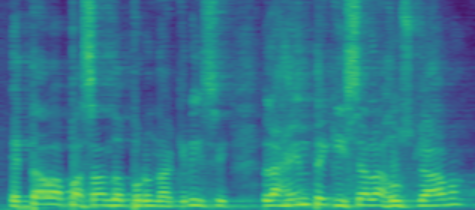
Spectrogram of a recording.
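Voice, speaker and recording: A man's voice: sits high, steady tone, fairly quick, a little mellow, in a large hall. A man preaching a sermon as pastor, fervent, with call-and-response to the congregation, recorded in a church.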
